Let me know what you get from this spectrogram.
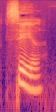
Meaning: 1. wind 2. edge, rim, fringe 3. (with a possessive suffix) verge, brink (chiefly as szélén, szélére) 4. synonym of szélesség (“width”)
- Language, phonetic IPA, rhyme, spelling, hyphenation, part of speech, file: Hungarian, [ˈseːl], -eːl, szél, szél, noun, Hu-szél.ogg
